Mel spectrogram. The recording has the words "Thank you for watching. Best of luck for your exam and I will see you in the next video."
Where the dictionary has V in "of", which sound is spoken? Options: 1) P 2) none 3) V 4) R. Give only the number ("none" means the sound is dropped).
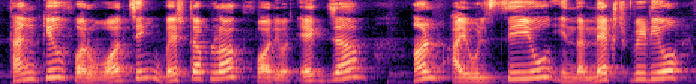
1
